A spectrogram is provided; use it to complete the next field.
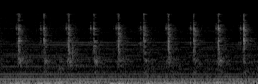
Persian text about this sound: ساعت گاز رو کوک میکنم که یادم نره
